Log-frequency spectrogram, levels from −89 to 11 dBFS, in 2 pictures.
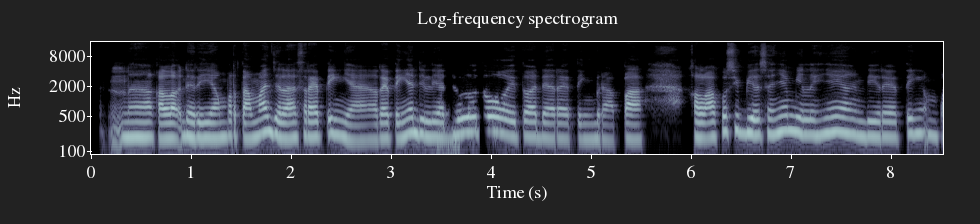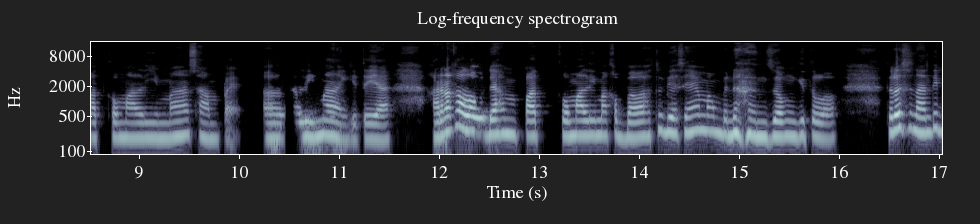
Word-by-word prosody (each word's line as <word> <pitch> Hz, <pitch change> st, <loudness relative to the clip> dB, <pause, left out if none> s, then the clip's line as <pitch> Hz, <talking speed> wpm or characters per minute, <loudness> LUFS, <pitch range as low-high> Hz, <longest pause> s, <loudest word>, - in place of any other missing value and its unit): Eee, -, -, -13 dB
nah, 195 Hz, 0 st, +1 dB
kalau 185 Hz, 0 st, +4 dB
dari 190 Hz, -1 st, +1 dB
yang 190 Hz, +1 st, 0 dB
pertama 195 Hz, +1 st, 0 dB
jelas 195 Hz, -2 st, +2 dB
rating 200 Hz, +3 st, +1 dB
ya. 170 Hz, +1 st, -5 dB
Ratingnya 190 Hz, +4 st, 0 dB
dilihat 200 Hz, -3 st, 0 dB
dulu 225 Hz, +4 st, +2 dB
tuh, 255 Hz, -1 st, +3 dB, 0.2 s
itu 200 Hz, +1 st, -6 dB
ada 195 Hz, -1 st, -1 dB
rating 180 Hz, -1 st, -6 dB
berapa. 175 Hz, 0 st, -2 dB, 0.5 s
Kalau 195 Hz, -1 st, +2 dB
aku 200 Hz, -, -4 dB
sih 270 Hz, -, -3 dB
biasanya 230 Hz, +2 st, +1 dB
milihnya 235 Hz, -2 st, 0 dB, 0.2 s
yang -, -, -2 dB
di 205 Hz, -, -1 dB
rating 200 Hz, +3 st, -3 dB
4,5 190 Hz, 0 st, -4 dB
sampai, 185 Hz, -2 st, -7 dB, 0.3 s
eee, 190 Hz, 0 st, -3 dB, 0.2 s
5 205 Hz, -1 st, 0 dB
gitu 175 Hz, +1 st, -12 dB
ya. 175 Hz, -1 st, -1 dB, 0.4 s
Karena 200 Hz, +5 st, +5 dB
kalau 280 Hz, -5 st, +10 dB
udah 225 Hz, 0 st, +3 dB
4,5 210 Hz, 0 st, -1 dB
ke 220 Hz, -, -6 dB
bawah 195 Hz, +1 st, 0 dB
tuh 270 Hz, -, -6 dB
biasanya 245 Hz, +3 st, +1 dB
emang 260 Hz, -2 st, -2 dB
beneran 215 Hz, -2 st, +1 dB
zonk 205 Hz, +1 st, -1 dB
gitu 210 Hz, 0 st, -6 dB
loh. 180 Hz, 0 st, -6 dB, 0.5 s
Terus 280 Hz, +4 st, +7 dB
nanti 255 Hz, +1 st, +1 dB
200 Hz, 160 wpm, -22 LUFS, 190-225 Hz, 0.5 s, kalau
